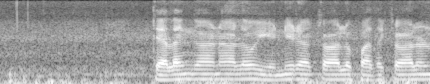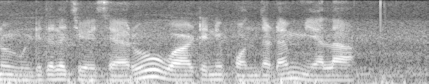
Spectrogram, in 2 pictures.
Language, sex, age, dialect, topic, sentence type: Telugu, male, 25-30, Utterandhra, agriculture, question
